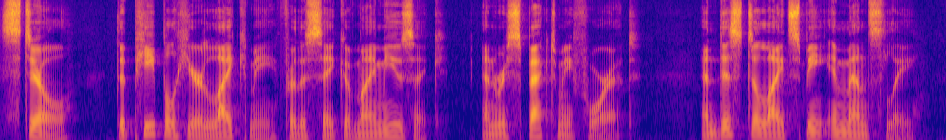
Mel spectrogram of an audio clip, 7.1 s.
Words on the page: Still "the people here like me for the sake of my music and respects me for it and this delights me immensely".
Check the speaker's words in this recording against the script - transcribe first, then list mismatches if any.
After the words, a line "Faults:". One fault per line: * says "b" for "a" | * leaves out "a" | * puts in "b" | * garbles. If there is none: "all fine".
Still "the people here like me for the sake of my music and respect me for it and this delights me immensely".
Faults:
* says "respect" for "respects"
